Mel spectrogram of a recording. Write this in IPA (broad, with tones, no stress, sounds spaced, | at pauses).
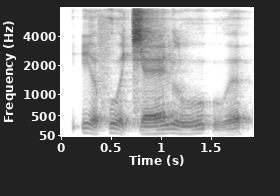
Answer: ʔ i˥˨ ə̯ f u˥˨ ə̯ t͡ɕ ɛː˧˥ n l uː˧˥ ʔ u˩˧ ə̯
